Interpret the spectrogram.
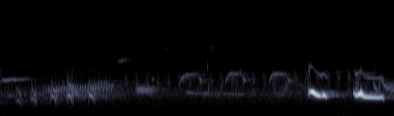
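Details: Mountain bluebird gives soft, husky chirps, then two louder, slightly descending notes near the end; otherwise quiet.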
